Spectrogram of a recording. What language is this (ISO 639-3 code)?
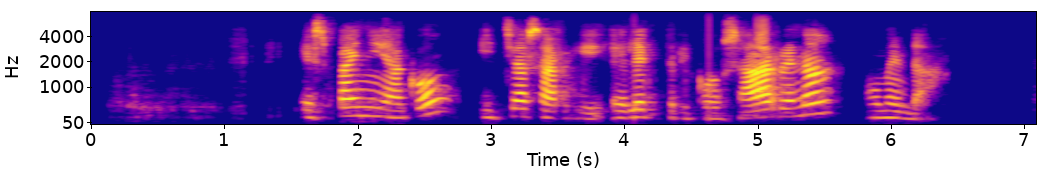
eus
